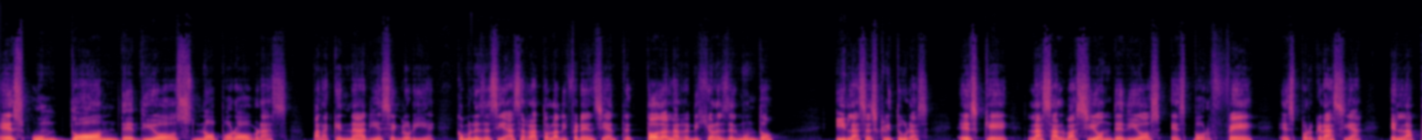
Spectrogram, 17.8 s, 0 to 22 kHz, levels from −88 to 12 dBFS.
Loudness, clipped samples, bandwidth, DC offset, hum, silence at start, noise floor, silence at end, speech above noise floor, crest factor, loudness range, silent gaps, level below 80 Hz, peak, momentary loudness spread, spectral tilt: -25 LUFS; under 0.1%; 17 kHz; under 0.1%; none; 0 s; -68 dBFS; 0.1 s; 44 dB; 20 dB; 5 LU; none; -60 dBFS; -6 dBFS; 11 LU; -5.5 dB/octave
